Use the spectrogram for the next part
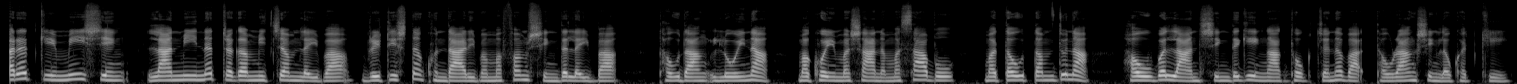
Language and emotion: Manipuri, neutral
